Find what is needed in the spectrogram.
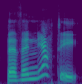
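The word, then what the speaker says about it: Bevegnati: Did you say nati? Yeah, that's how it's spelled like lasagna. I can't imagine anything spelled like lasagna. So his name was Giana Bevenati. B E V E G N A T I like in lasagna.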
